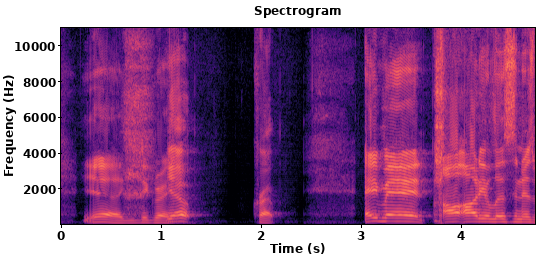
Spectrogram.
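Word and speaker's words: crêpe: A creep. It's not a creep. That's good enough, John. It's a creep to us. It's a crep. Crep. Crept up. What's it called? Crep. Yeah, you did great. Yep. Crep.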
